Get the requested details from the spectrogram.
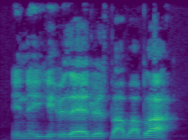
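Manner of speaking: ordinary delivery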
